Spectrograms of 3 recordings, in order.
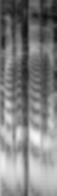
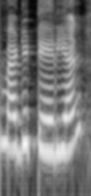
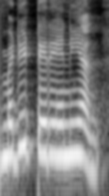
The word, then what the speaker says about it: Mediterranean: भी बोल रही हूं मेडिटरेनियन note मेडिटेरियन इट्स मेडिटरेनियन मेडिटरेनियन diet में जो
